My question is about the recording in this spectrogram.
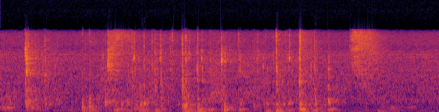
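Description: Computer keyboard being typed on: a run of short, irregular key clicks as numbers are keyed in.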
